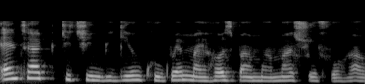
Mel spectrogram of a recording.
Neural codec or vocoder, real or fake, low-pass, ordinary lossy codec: codec, 16 kHz, 8 kbps, FunCodec, trained on LibriTTS, 25 frames a second; fake; none; none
